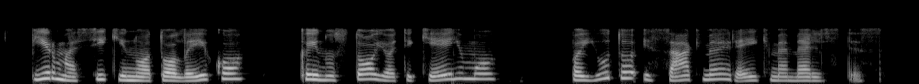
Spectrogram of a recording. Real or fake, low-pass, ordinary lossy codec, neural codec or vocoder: real; 5.4 kHz; Opus, 32 kbps; none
